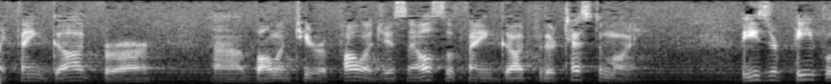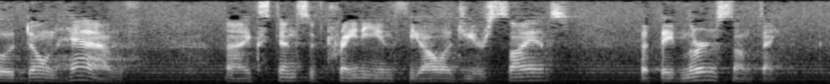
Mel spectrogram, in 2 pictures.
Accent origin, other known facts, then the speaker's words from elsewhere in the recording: Canada; now in United States; I'm from Canada.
